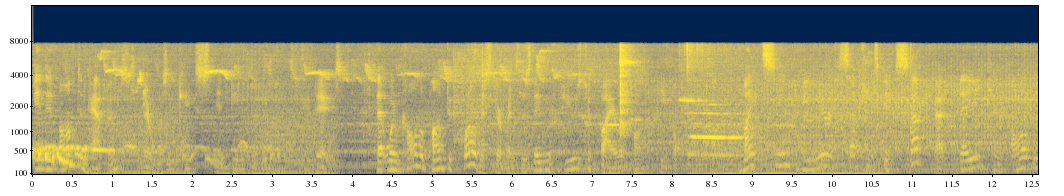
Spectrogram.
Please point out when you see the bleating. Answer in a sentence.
The bleating can't be heard in this clip.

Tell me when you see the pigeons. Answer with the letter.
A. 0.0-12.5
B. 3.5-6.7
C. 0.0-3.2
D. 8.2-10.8
C.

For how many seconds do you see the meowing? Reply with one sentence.
You can hear the meowing for 3 seconds altogether.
